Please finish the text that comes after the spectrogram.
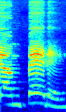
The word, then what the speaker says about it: ampere: o sea dice claro se escribe ampere pero se pronuncia amper o sea sin la e sin la última e Okay amper amper ya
